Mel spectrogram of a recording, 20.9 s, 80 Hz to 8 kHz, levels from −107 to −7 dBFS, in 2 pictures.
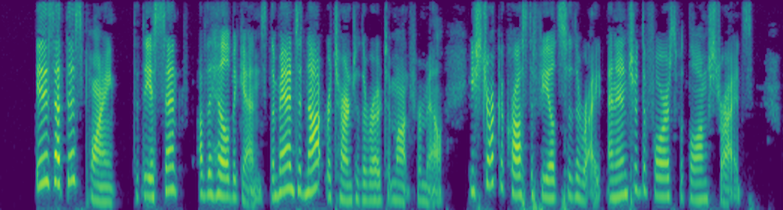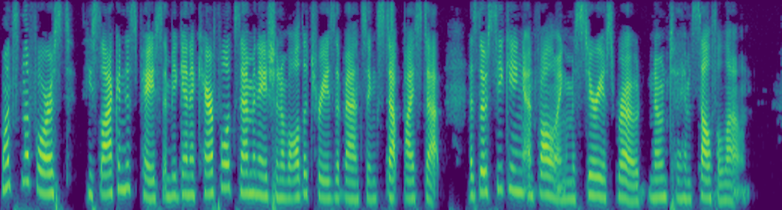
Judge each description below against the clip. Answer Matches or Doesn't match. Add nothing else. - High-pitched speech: Matches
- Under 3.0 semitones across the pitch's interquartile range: Doesn't match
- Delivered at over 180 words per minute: Matches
